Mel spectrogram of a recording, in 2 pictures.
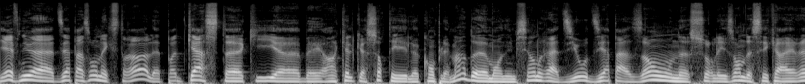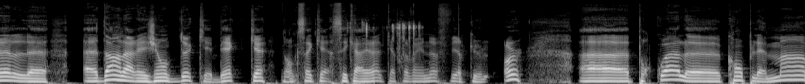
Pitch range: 135-170 Hz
